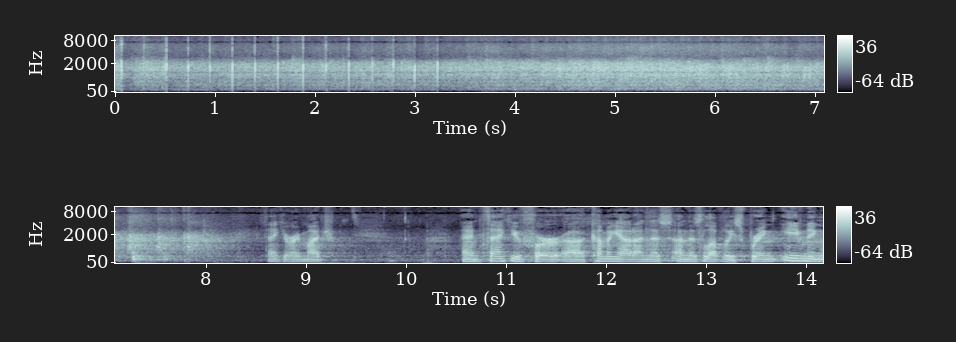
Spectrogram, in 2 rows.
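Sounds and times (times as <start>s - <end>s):
audience applauding to welcome a speaker at the Boston Athenaeum: 0.0s - 8.3s
speech: 8.6s - 9.4s, 10.6s - 14.1s.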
